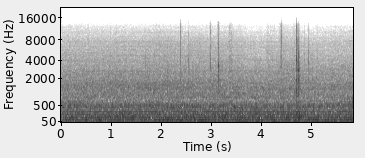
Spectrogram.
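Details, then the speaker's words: Trane rooftop unit condenser fan running in test mode: even whoosh and low steady drone, no rubbing; sounds like a regular fan motor. "now if it was picking up on the video that noise but it sounds like a regular old fan motor"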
